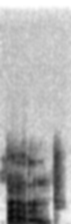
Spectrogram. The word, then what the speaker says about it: parent: Now, parent. It is not parent. Yes, parent. Many people commit this mistake. Parent. As if A is paired with I to form this pronunciation of parent. Parent. Parent doesn't have an I. It is just P-A. So here A is like a pay.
